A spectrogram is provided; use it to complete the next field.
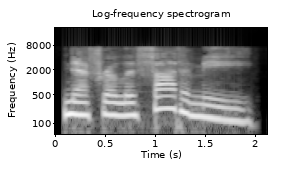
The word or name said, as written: nephrolithotomy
